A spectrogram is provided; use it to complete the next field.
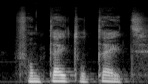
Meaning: from time to time
- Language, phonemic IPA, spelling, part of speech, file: Dutch, /vɑnˈtɛit tɔˈtɛit/, van tijd tot tijd, adverb, Nl-van tijd tot tijd.ogg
